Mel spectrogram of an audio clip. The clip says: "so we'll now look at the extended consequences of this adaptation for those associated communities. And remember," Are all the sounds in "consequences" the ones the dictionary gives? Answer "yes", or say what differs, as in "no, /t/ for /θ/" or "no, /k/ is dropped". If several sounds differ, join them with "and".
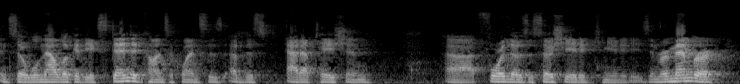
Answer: yes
